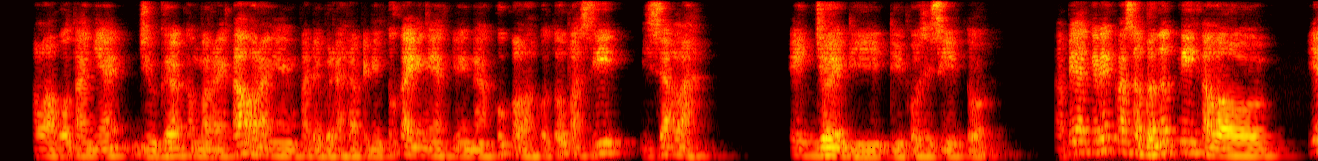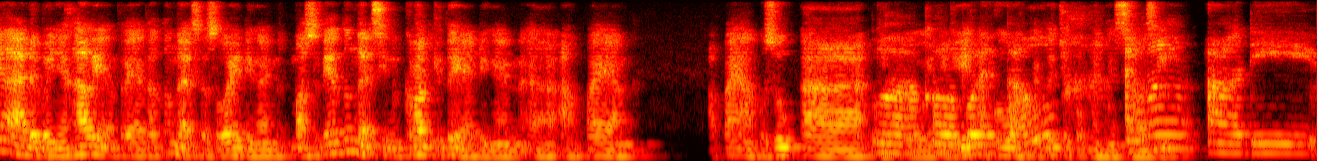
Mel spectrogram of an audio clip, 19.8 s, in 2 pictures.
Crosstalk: present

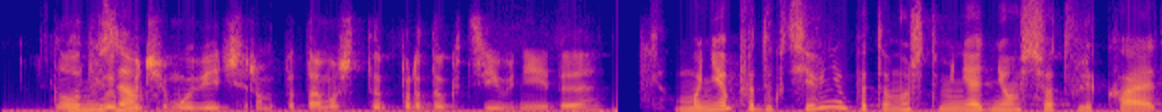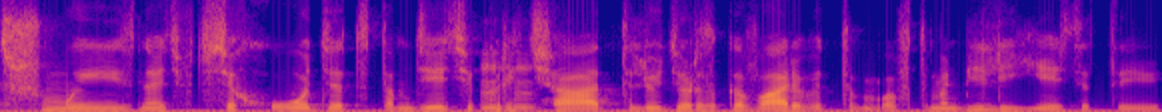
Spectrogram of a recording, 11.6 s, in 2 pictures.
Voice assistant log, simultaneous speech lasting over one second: none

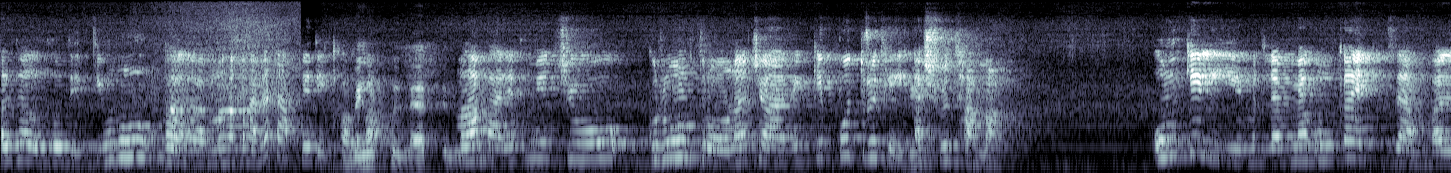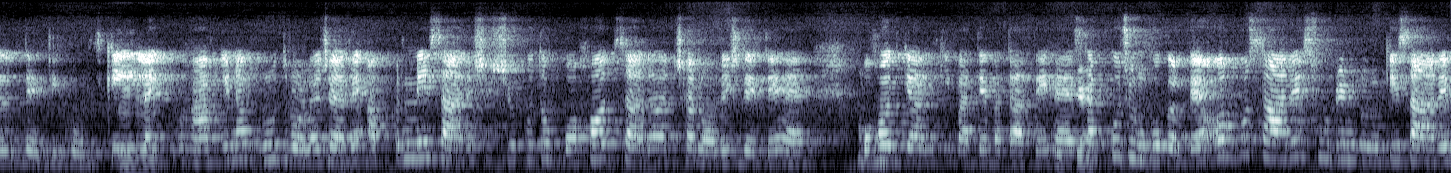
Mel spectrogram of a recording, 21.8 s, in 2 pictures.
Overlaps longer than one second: none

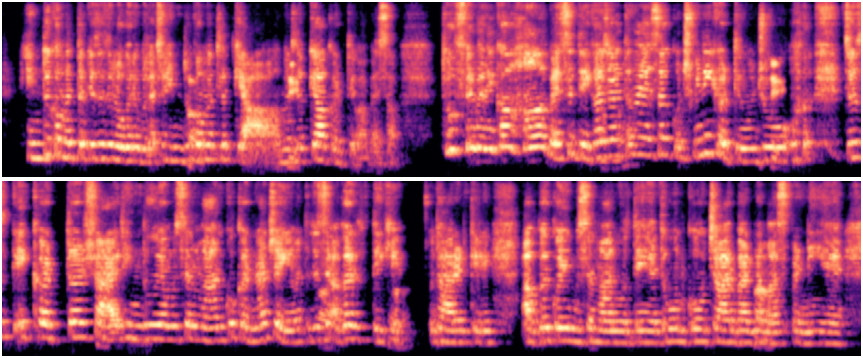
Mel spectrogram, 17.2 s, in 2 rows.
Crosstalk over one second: none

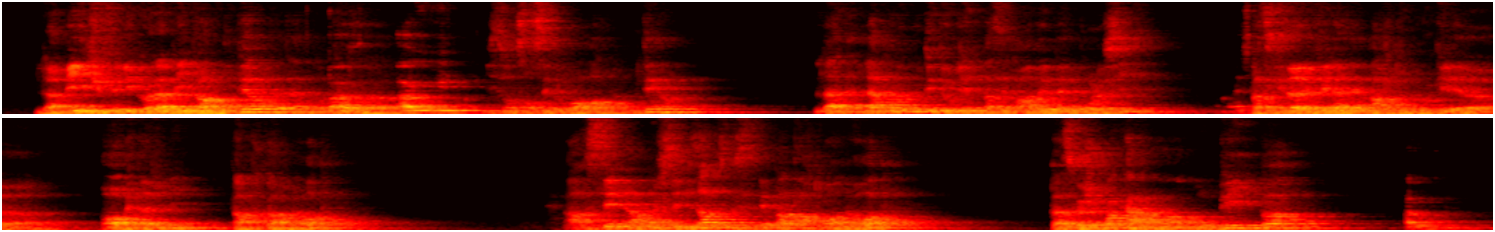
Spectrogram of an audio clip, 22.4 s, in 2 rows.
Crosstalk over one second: none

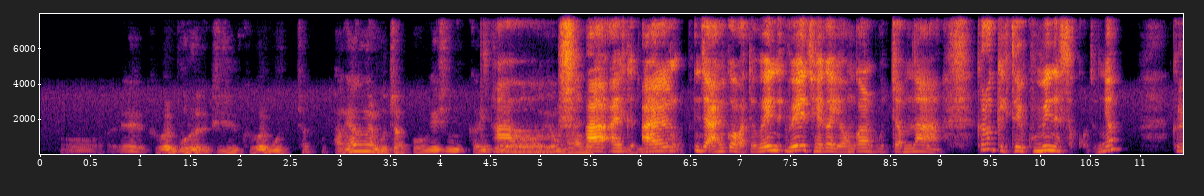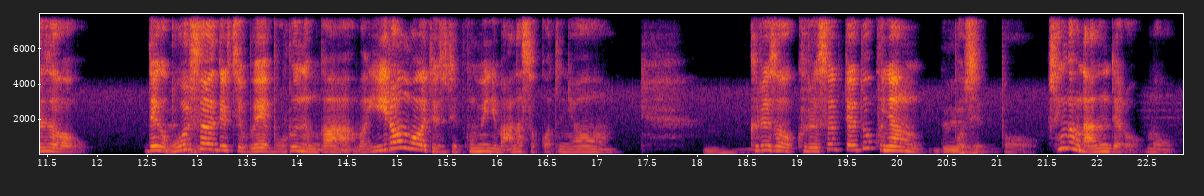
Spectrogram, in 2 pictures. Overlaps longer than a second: present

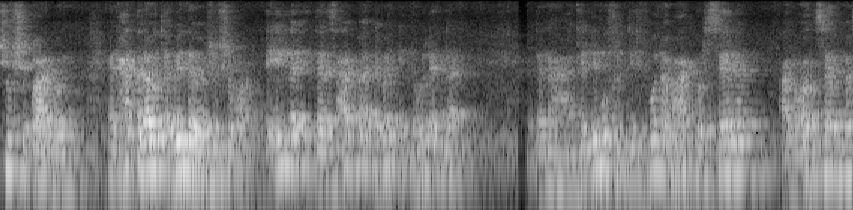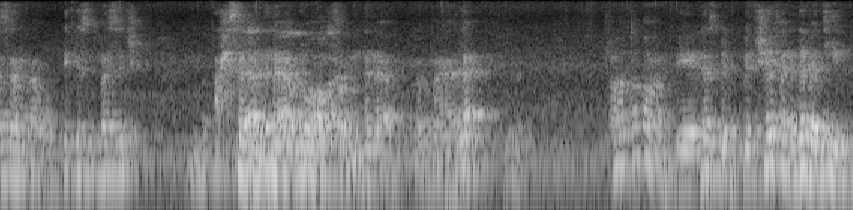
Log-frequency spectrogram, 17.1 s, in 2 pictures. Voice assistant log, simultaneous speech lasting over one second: present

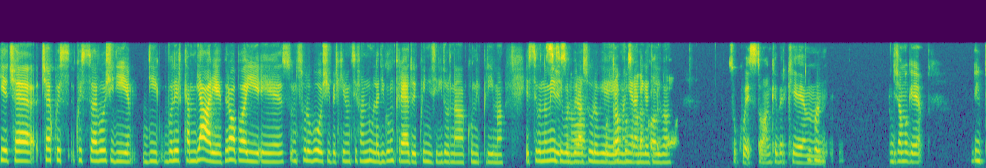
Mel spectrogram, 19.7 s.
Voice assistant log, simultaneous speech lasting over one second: present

